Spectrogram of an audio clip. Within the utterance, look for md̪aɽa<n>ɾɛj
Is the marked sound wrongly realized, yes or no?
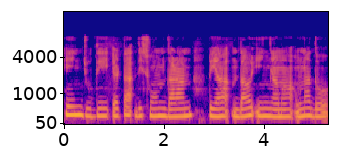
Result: no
